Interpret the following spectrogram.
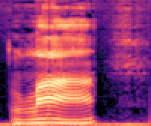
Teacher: the voiced alveolar lateral approximant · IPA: /l/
